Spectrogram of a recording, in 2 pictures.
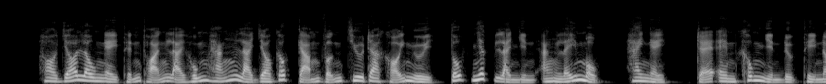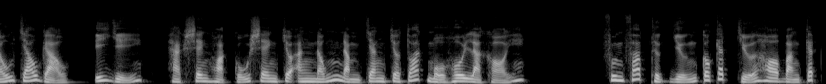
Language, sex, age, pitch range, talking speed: Vietnamese, male, 20-39, 115-165 Hz, 230 wpm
